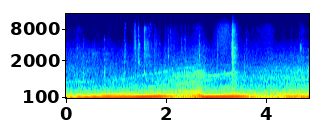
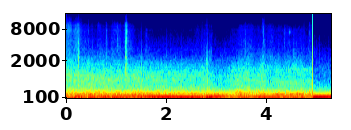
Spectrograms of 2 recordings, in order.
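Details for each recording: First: Supercharged Audi with catless downpipes, stock exhaust with the mufflers refitted in place of the muffler delete: smooth engine note rising and falling through the revs, supercharger audible, with the earlier cabin drone gone. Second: Audi with stock exhaust, muffler delete and catless downpipes, cruising in fifth then shifting to fourth: deep steady booming drone in the cabin dropping in pitch through the gear change, caused by the muffler delete.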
